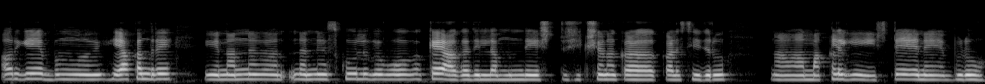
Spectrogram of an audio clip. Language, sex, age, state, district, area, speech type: Kannada, female, 60+, Karnataka, Chitradurga, rural, spontaneous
